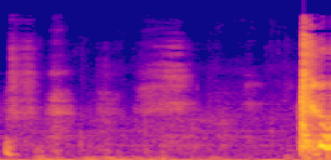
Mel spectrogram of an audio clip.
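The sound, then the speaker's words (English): A single sharp, loud sneeze bursts out at the very end, after a few seconds of soft breathy inhales and quiet rustling. “Bless you. Excuse me.”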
